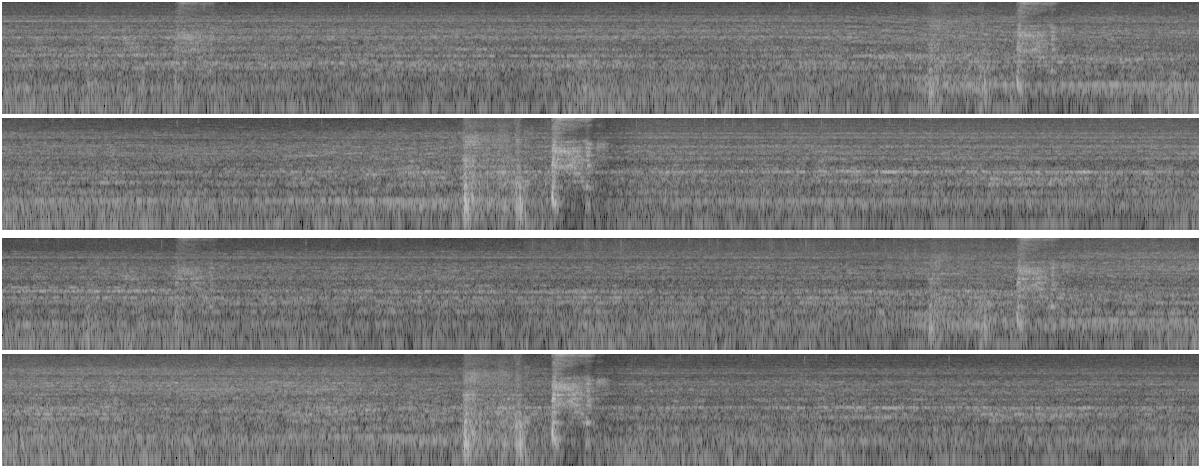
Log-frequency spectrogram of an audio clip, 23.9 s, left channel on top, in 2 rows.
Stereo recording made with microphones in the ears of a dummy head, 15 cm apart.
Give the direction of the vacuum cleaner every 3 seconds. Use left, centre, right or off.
left, left, left, centre, right, centre, left, left.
